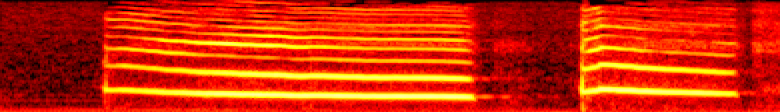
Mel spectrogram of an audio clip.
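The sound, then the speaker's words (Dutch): A newborn baby boy cries in a stable in Bethlehem in two loud wails, the first long and slowly sliding downward in pitch, the second shorter, with no talking around them. “Oh, er klinkt een klein babyheiltje.”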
